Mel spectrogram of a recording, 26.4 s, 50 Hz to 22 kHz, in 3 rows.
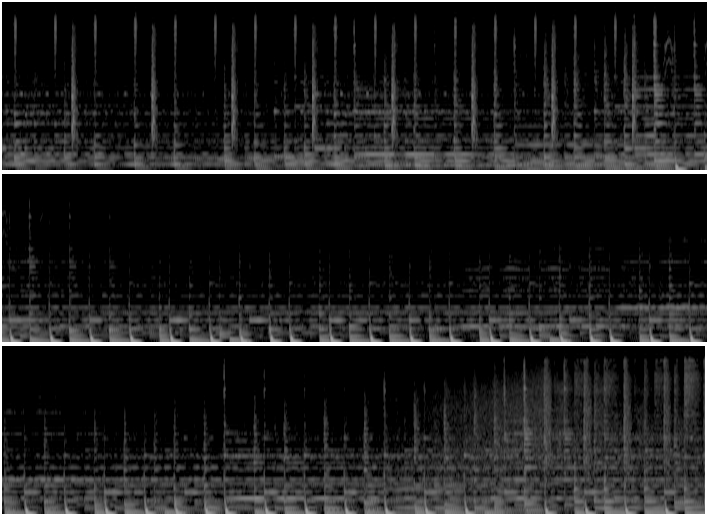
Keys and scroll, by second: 1.4 alt+z, 7.3 Tab, 8.4 ctrl+r, 10.6 Tab, 12.4 Tab, 13.6 3, 15.2 i, 22.5 Tab.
